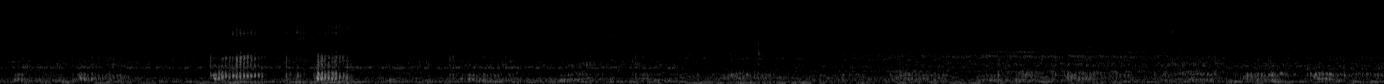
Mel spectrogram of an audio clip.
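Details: Karl, an orange pet cat, purring, recorded with a DJI Osmo Pocket 3 and DJI Mic 2 microphone; a low, continuous rumbling purr that swells into two louder breathy bursts near the two- and three-second marks.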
